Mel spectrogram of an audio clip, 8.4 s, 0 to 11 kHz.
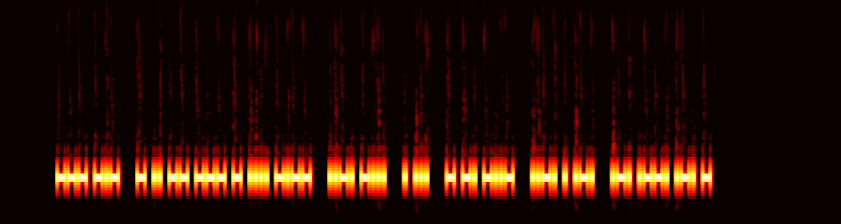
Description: Morse code, heard as a keyed tone, about 41 wpm, 700 Hz. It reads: OK TIMOTHY FB ES TNX FER RPRT
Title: K1USN SST QSO Practice 45wpm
